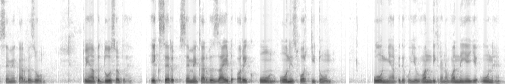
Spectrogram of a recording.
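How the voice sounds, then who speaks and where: A man with a low, mellow voice teaches a chemistry lesson for exam preparation. He works through each step patiently, poses questions and answers them himself, and stretches out formulas piece by piece. He stops often to check whether the students have understood. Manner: explains step by step, often asks and answers his own questions; checks understanding with "clear?" and "okay".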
